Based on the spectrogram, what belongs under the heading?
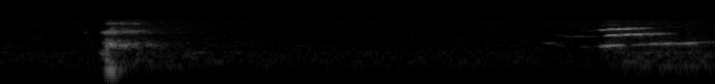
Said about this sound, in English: So my cat's in the studio. Thank God he's doing what he's doing.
